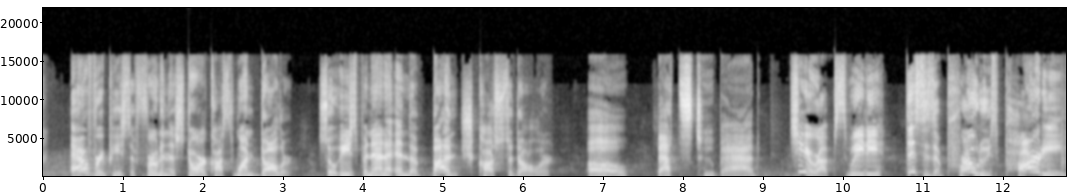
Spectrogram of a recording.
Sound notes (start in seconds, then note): none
